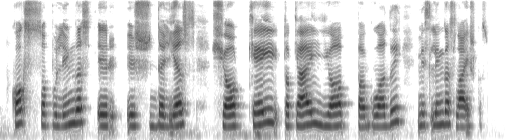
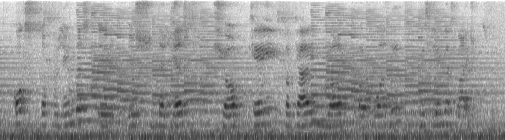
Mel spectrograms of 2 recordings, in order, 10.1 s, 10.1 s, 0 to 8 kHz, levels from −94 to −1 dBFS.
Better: first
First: none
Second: background sound (Keyboard (musical)); as loud as the speech // room echo; dies away in 0.8 s

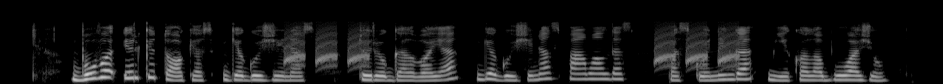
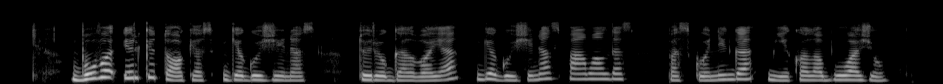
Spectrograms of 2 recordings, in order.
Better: second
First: background sound (Alarm); 11 dB below the speech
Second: none

